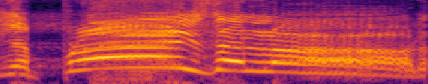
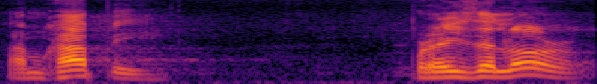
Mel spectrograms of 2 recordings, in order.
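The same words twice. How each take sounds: First: Loud shouted praise, stretched long; exuberant church praise. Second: Low, subdued, barely joyful praise; mock understated joy, low and measured; restrained Anglo rejoicing. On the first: Retold or imitated. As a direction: belt it out like a rejoicing congregation. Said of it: "I know how Afro-Americans rejoice when you go to churches". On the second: Preacher mimics how Anglo people rejoice, low-key and restrained. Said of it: "Anglo people, is like".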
